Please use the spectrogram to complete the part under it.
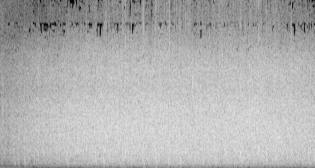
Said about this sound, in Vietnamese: Rồi bỗng nhiên, mưa xối xả như trút nước, tiếng gió giật từng cơn, gào thét trong màn mưa trắng xóa trên cánh đồng cỏ.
